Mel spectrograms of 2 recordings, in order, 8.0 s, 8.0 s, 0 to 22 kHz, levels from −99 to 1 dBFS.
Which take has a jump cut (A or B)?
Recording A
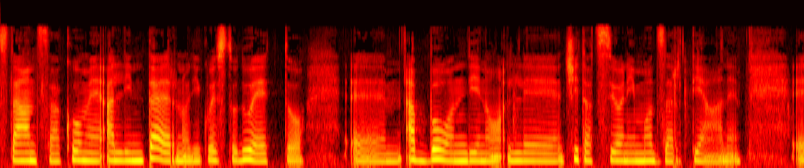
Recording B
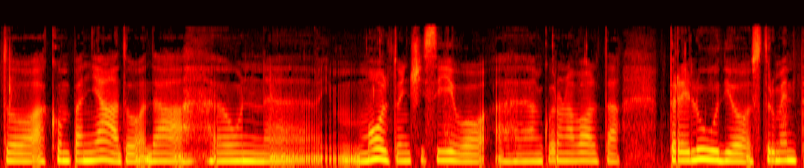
B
